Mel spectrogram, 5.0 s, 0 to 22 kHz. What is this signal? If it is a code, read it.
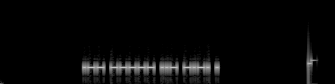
Morse code, heard as a keyed tone, about 34 wpm, 700 Hz. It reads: W0UCE
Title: K1USN SST QSO Practice - 35wpm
